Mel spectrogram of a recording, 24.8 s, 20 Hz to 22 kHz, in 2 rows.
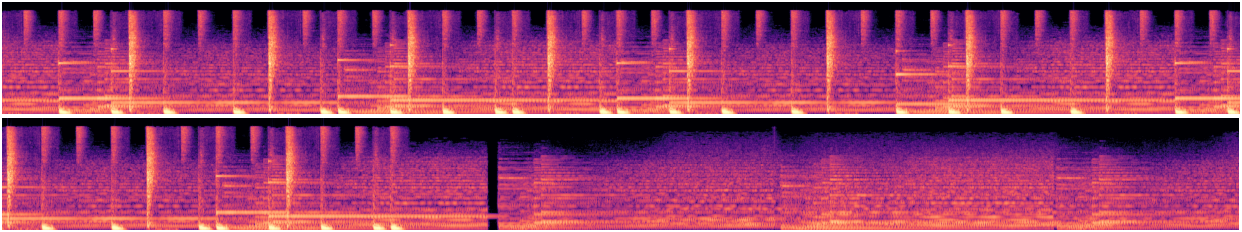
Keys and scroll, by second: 2.7 ctrl+z, 5.5 scroll down 1, 6.0 scroll up 1, 10.3 scroll down 1, 10.6 scroll up 1, 11.1 ctrl+z, 11.9 ctrl+z, 12.3 scroll down 1, 13.3 scroll up 1, 13.9 scroll down 1, 14.4 scroll up 1, 16.7 ctrl+z, 17.0 ], 17.7 ctrl+z, 18.0 scroll up 1, 18.6 ctrl+z.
